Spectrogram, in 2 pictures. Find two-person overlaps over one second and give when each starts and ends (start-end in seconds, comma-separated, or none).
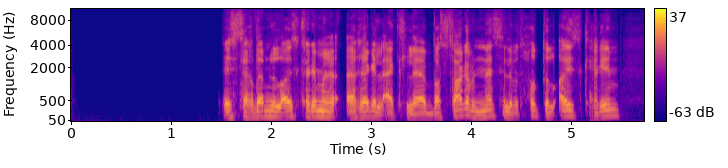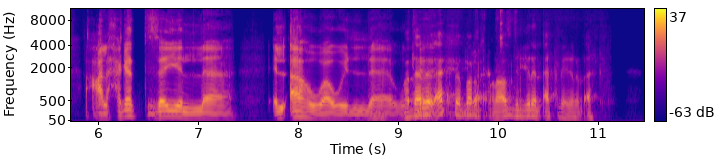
8.7-10.0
